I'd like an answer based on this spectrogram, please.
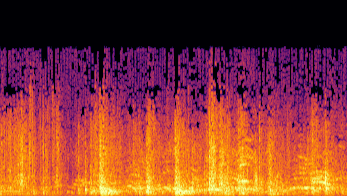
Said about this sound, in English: All right, men, break down the door.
